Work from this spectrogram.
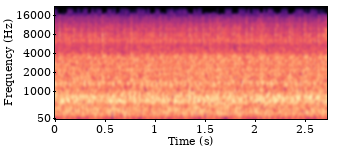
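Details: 1969 Land Rover Series 2a six-cylinder project at idle after misfire work; owner had found the rear cylinders not firing on a thermal camera; now a steady, even idle, the back of the engine firing merrily on all cylinders, a good sign.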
